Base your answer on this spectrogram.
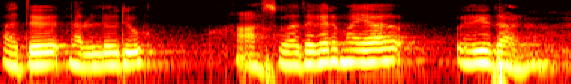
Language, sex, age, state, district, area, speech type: Malayalam, female, 18-30, Kerala, Kasaragod, rural, spontaneous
